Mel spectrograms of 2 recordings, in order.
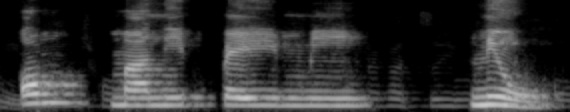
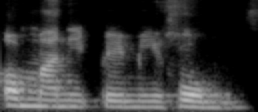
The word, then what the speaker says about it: Om Mani Padme Hum: Nenek tua malah membaca Om Mani Padme New. Ya, dia bacanya Om Mani Padme New. Dan biksu tua itu mengkoreksi, nenek kamu salah baca. Yang benar itu adalah Om Mani Padme Hum.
